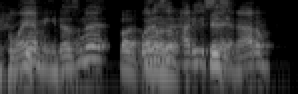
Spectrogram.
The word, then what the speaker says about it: Melloul-Blamey: think that Anyways, says Blammy, doesn't it? but I What don't is it? know. How do you say He's it, Adam? Melloul-Blamey.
